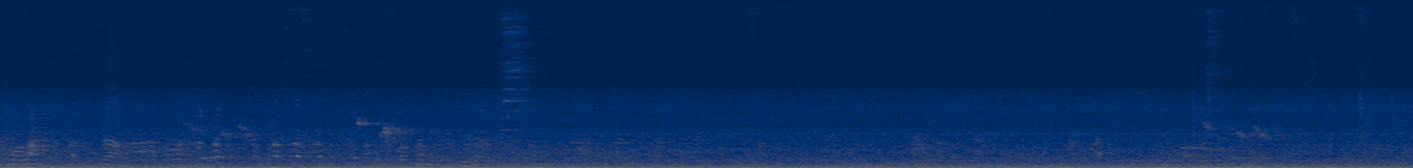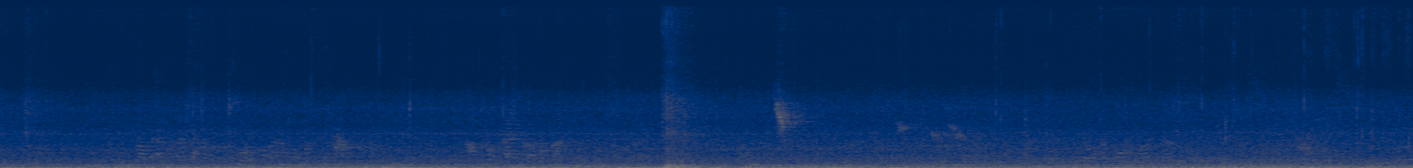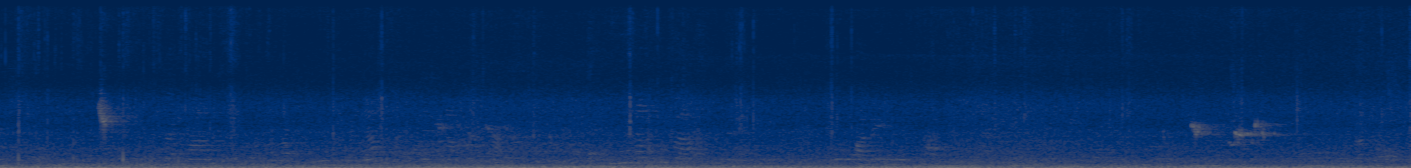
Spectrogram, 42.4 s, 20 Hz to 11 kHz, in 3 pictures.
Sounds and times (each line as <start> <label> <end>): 40.2 Bird calls 41.2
